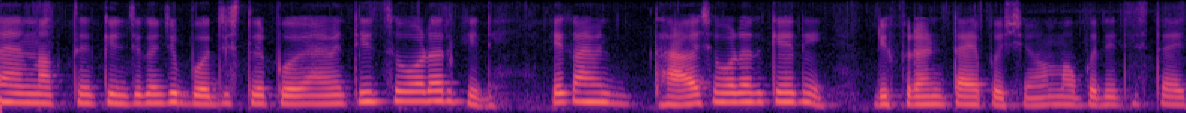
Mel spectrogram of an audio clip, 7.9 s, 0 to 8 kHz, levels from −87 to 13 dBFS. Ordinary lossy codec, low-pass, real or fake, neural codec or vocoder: none; none; real; none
